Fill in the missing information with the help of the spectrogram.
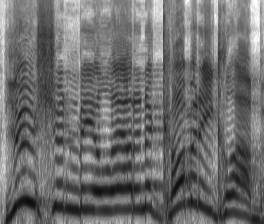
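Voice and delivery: loud, high-pitched indignant yell; furious retort at full volume; angry heckling woman. Retold or imitated. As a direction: yell it back, outraged and high. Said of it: "one of the women went".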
